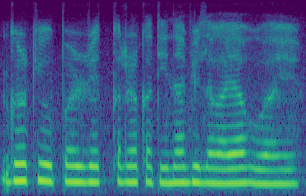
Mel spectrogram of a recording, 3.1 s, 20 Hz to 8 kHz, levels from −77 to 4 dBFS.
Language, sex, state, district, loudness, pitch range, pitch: Hindi, female, Arunachal Pradesh, Papum Pare, -14 LUFS, 225-245 Hz, 235 Hz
